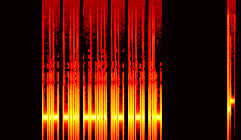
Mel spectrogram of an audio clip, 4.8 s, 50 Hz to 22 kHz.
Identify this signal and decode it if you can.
Morse code, heard as a keyed tone, about 34 wpm, 700 Hz. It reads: KB7UFU
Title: USA Call Signs Repeated 3x 35wpm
